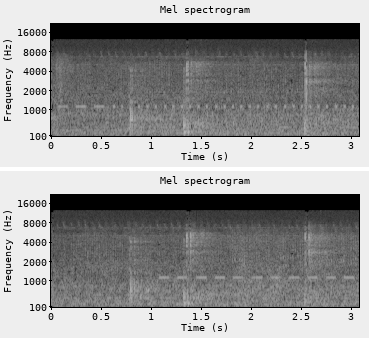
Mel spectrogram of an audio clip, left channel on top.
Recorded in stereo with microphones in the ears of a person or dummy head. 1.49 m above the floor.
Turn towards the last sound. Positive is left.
turn(degrees=35)  # may be behind; listen again after turning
